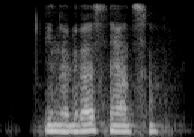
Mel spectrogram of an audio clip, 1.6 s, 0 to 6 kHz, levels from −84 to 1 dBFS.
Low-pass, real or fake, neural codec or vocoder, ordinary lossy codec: 5.4 kHz; fake; codec, 16 kHz, 4.8 kbps, FACodec; none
